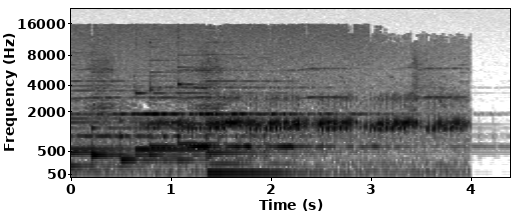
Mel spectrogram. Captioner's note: frogs croak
